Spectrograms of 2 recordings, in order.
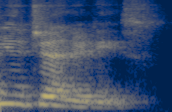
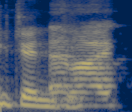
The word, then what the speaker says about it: Eugenides: So wonderful So that I say Eugenides, and Eugenides. I say Aurelius and Teleus, and the queen is Irene, and I pronounce it Edis, and the country is Sunis.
